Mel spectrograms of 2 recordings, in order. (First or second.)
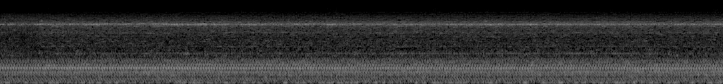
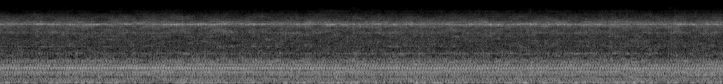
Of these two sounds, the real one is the first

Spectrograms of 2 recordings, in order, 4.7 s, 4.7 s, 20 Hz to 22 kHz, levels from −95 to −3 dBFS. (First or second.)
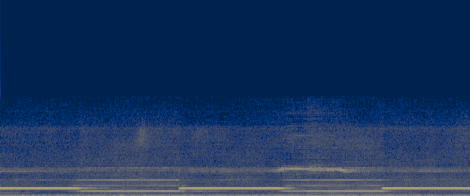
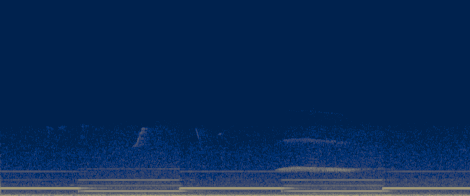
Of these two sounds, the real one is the second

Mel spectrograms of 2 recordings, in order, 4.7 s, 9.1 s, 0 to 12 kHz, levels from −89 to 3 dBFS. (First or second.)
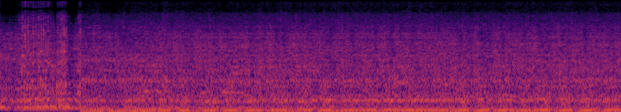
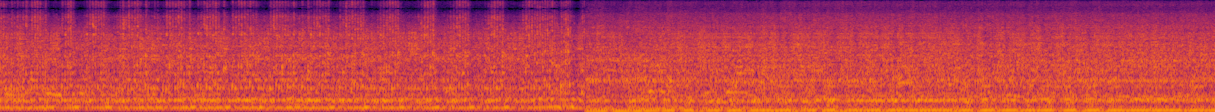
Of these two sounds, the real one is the second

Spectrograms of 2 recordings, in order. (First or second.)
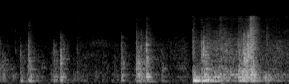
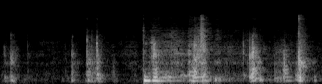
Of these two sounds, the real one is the first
